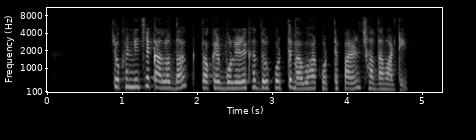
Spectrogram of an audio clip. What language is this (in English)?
Bangla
